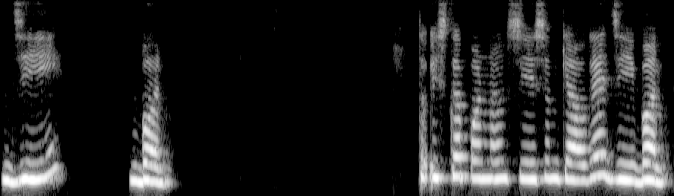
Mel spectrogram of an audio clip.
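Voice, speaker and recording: A woman's voice: high voice, steady tone, slow pace, dark tone. A woman teaching German pronunciation, who patiently asks questions and answers them herself. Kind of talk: explaining pronunciation rules.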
